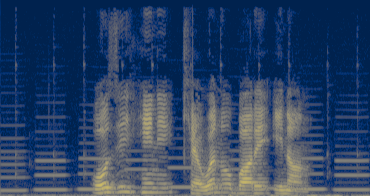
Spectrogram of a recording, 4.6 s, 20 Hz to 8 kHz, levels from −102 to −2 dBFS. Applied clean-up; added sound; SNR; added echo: none; Clock + Wind instrument, woodwind instrument; 12 dB; none.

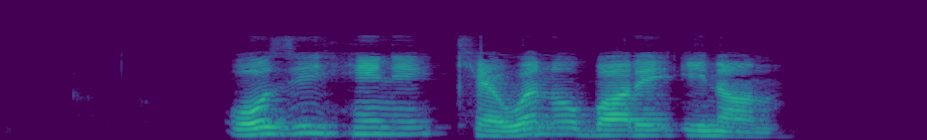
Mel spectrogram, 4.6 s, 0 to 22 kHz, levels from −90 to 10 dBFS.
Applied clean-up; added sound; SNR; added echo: none; none; none; none.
